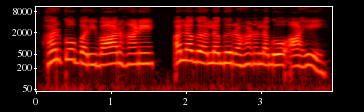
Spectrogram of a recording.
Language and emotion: Sindhi, neutral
